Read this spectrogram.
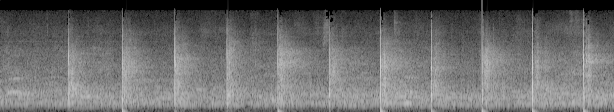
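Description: Shoes stamp on pavement in a steady marching beat.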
